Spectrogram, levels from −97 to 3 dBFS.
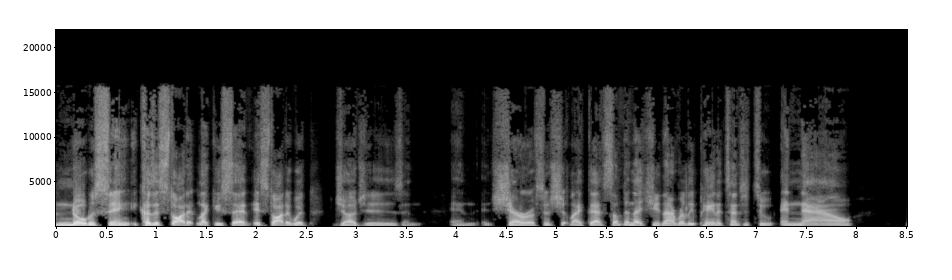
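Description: A speech clip in which the loudest syllables near the start break up with a harsh, crackling edge, between 0.18 and 0.29 s and again at 0.91 to 0.93 s. The likely cause is microphone overload: the peaks were driven about 4 dB and about 2 dB past the converter's ceiling, so their tops are flattened, with a few percent of samples clipped in each burst. That is what separates it from a level change: the grit sits only on the peaks, and the overall loudness stays where it was. Shortly after the second burst, at 1.02 s, just before "started like you said", the whole signal, voice and background alike, drops cleanly by about 5 dB. A second, smaller drop of about 2 dB follows at 2.04 s, between "started like you said" and "started with judges and". These are the microphone volume stepped down, presumably by the call software reacting to the clipping. Unlike overload, each step adds no distortion; it is a sudden, lasting shift in level that the room tone follows too.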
